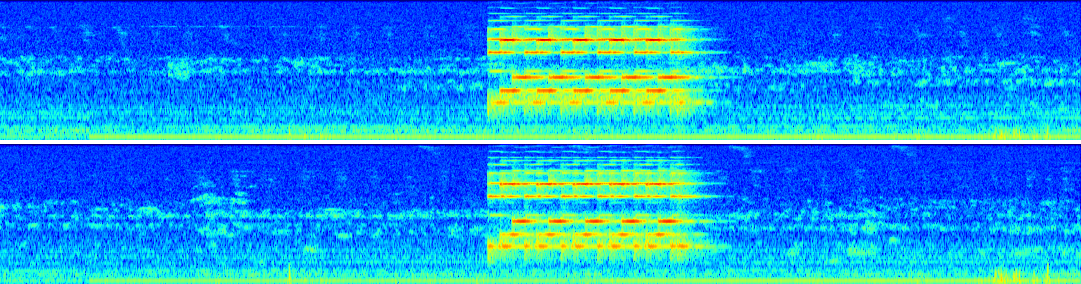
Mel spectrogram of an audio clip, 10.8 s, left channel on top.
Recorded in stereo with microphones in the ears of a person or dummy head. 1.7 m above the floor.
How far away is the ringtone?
About 1.3 m.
